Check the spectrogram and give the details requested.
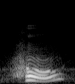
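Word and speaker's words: הוּא: The masculine singular form that translates that is pronounced hu, and the feminine singular form that is pronounced he.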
